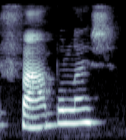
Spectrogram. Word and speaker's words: fábulas: é a penúltima sílaba e fábulas Essa é a antepenúltima sílaba é a sílaba mais forte Ok página 38b agora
